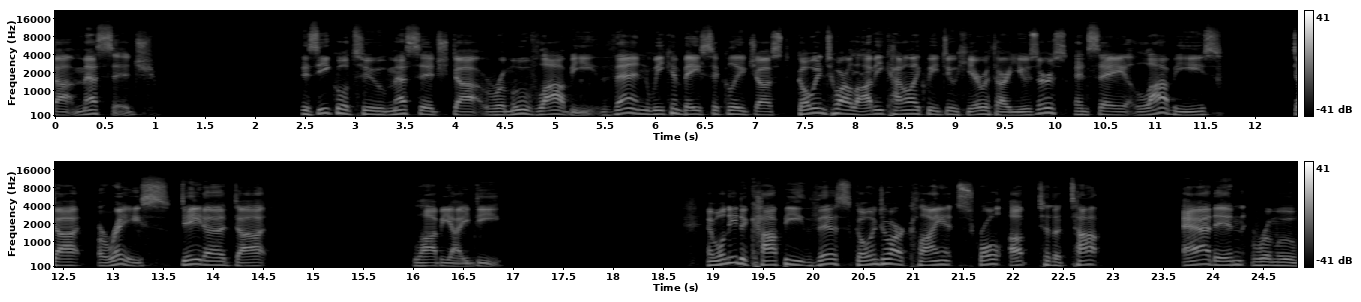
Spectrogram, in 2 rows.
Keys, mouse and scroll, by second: 0.0-5.6 typing, 8.1 scroll down 2, 9.3 click, 9.6-18.4 typing, 11.6 Tab, 18.4 ctrl+s, 18.6 click, 18.8 click, 19.5 ctrl+c, 20.4 click, 20.8-22.1 scroll, 22.9 click, 23.4 ,, 23.5 Return, 23.6 ctrl+v, 24.3 ctrl+s, 24.7-24.8 scroll.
